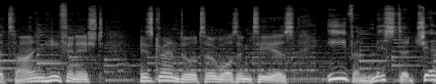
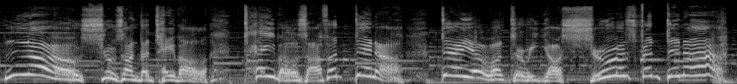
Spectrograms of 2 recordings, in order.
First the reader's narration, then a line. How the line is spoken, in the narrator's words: he roared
